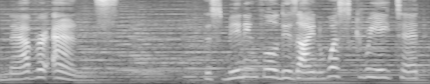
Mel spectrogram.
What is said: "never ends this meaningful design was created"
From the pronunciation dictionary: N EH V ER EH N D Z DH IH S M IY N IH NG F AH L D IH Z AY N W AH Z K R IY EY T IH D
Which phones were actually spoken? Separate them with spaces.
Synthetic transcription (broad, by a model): N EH V ER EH N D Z DH IH S M IY N IH NG F AH L D IH Z AY N W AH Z K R IY EY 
